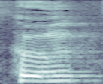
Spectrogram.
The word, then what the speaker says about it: who: Vous voyez qu'on ne prononce pas le W ici, ici, ici. Ok, donc c'est pas who, surtout pas, c'est who. Vous commencez par le H.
